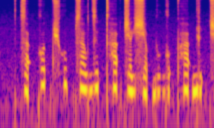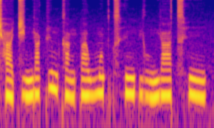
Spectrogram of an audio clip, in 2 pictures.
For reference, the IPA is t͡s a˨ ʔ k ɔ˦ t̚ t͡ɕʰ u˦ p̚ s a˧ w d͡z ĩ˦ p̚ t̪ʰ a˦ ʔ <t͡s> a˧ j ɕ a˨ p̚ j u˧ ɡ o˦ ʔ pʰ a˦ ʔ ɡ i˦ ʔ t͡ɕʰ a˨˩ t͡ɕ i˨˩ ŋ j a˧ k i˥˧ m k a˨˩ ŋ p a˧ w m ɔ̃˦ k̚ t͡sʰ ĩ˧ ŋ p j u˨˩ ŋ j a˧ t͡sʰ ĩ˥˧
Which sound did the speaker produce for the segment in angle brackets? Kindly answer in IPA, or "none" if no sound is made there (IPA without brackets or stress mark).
t͡ɕ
